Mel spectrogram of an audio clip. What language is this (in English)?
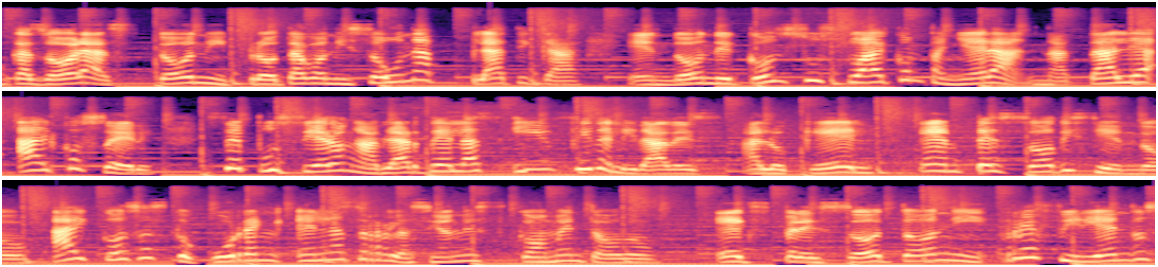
Spanish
